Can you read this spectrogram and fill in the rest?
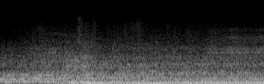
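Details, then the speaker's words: Houghton RecPro low-profile rooftop A/C with heat pump, replacing a loud GE unit on a Little Guy Mini Max trailer, running in heat mode, about 50°F garage, heard from inside. Steady low hum with a soft, even fan rush, no rattles or cycling: quiet, normal. "now this is in heat mode like i said this one has a heat pump in it so it's probably about 50 degrees in the garage right now but this is the ac is probably going to be about this loud"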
